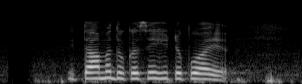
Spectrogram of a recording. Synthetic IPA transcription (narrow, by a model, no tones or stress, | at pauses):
it̪aːməd̪ukəseːɦiʈəpuajə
